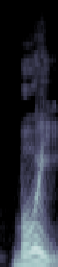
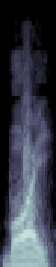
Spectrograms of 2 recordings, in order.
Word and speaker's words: boi: não leva acento pois o ditongo fechado boi pronunciamos boi não boy a regra das oxítonas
